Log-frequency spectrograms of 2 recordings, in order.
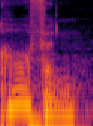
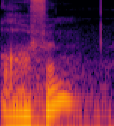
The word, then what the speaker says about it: often: a silent tea it's often I don't say often I say often it's a silent tea and I still say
